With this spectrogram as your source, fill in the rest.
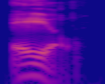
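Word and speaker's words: aisle: As we emphasized earlier, the silent exactly it's pronounced ale with that completely silent s.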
